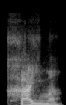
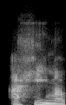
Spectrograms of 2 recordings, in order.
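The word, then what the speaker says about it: αἷμα: se lee jaime y fíjense que el espíritu está escrito arriba de la gota pero sin embargo yo lo pronunció como si estuviera antes de la alfa si yo no digo a gilma por ejemplo digo jaime porque porque éste porque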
